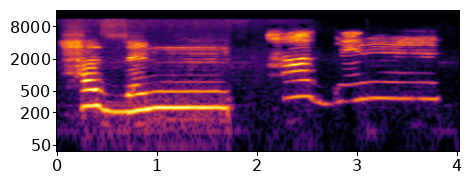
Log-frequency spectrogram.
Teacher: make sure you stretch that nasal sound at the end for 2 seconds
